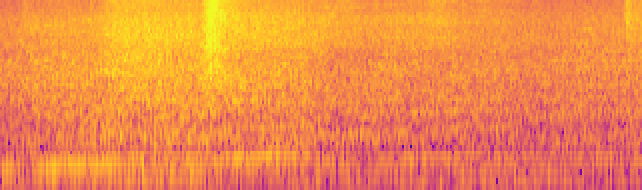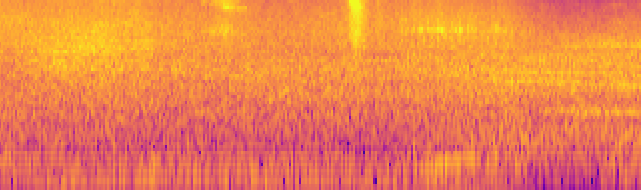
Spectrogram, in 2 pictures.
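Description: Traffic hums along a busy street.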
